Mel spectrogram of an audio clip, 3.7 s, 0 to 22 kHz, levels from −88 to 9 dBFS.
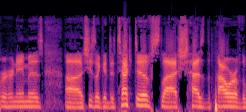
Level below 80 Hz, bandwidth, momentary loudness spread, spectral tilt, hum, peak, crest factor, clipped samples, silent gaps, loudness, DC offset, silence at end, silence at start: -36 dBFS; 13.5 kHz; 7 LU; -4 dB/octave; none; 0 dBFS; 14 dB; under 0.1%; none; -14 LUFS; under 0.1%; 0 s; 0 s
